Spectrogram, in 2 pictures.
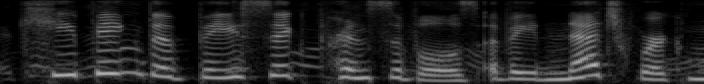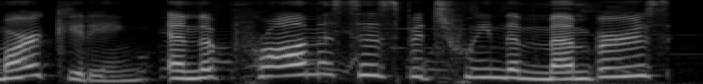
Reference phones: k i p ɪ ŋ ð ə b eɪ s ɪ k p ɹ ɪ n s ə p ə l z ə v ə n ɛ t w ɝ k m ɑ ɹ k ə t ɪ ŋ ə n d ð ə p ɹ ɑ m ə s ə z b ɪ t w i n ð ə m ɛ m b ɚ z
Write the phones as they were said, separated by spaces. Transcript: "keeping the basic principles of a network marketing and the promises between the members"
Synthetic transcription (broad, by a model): k i p ɪ ŋ ð ə b eɪ s ɪ k p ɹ ɪ n s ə p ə l z ə v ə n ɛ t w ɝ k m ɑ ɹ k ə t ɪ ŋ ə n ð ə p ɹ ɑ m ə s ə z b ɪ t w i n ð ə m ɛ m b ɚ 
